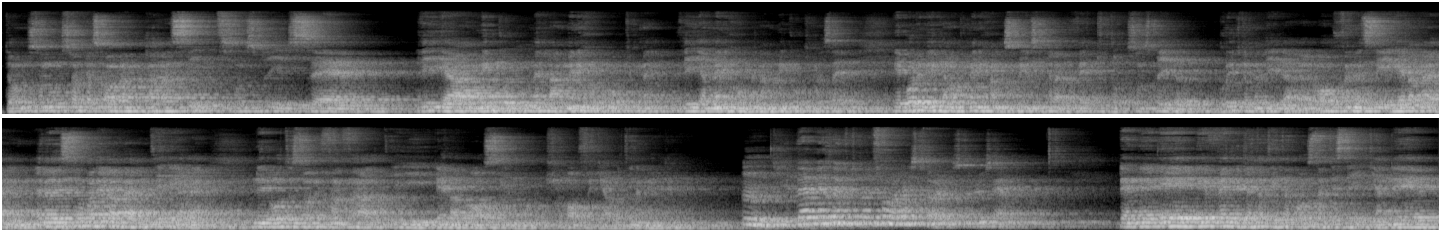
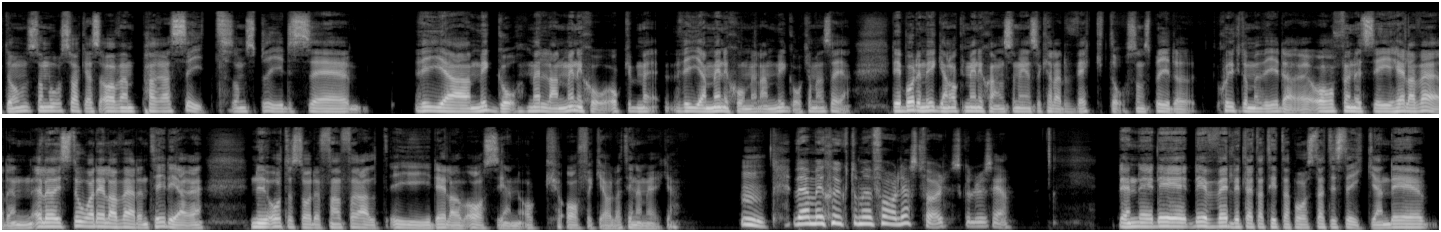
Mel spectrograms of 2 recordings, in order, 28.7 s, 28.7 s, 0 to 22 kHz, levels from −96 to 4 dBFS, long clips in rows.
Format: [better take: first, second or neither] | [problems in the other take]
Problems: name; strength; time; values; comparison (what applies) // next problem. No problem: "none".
second | room echo; strong; dies away in 2.6 s // off-mic speech; far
